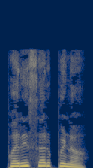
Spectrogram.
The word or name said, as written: ಪರಿಸರ್ಪಣ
